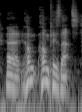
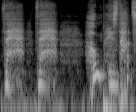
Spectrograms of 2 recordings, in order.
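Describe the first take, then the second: First: Said in the usual way. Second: Whispered. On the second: Acted. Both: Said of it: "Starbuck whispered".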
